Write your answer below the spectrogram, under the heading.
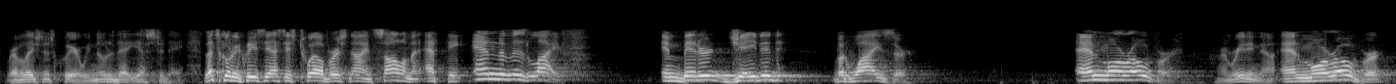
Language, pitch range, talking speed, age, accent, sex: English, 155-210 Hz, 135 wpm, 50-69, American, male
